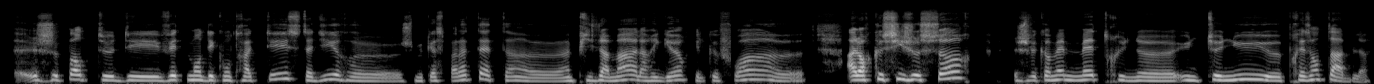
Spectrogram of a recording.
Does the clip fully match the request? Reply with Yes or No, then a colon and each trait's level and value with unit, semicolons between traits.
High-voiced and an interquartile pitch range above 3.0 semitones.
Yes: high, 195 Hz; average, 3.6 semitones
